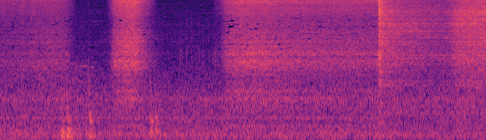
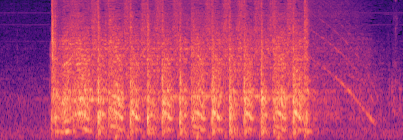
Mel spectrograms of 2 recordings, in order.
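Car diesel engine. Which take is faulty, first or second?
second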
